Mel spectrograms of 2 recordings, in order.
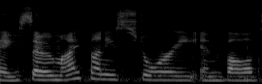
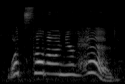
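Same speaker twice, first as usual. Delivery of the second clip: high, louder imitation of a child; nosy three-year-old; 6 dB louder, faster than usual. Three-year-old asking about a hairnet, high loud child voice. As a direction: blurt it as an unshy little kid. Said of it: "my three-year-old, who is far from shy".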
